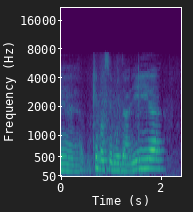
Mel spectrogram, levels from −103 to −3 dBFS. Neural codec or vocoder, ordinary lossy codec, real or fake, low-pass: vocoder, 44.1 kHz, 128 mel bands, Pupu-Vocoder; none; fake; 7.2 kHz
